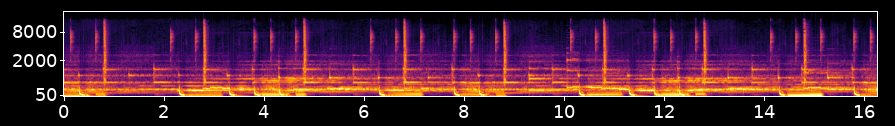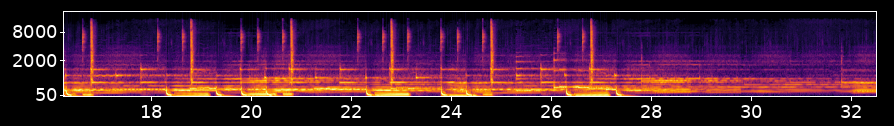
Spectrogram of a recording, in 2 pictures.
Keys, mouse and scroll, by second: 0.9 right click, 1.1 scroll down 1, 1.4 right click, 1.9 scroll up 1, 2.1 right click, 2.8 scroll down 1, 2.9 scroll up 1, 3.1 right click, 4.2-4.5 scroll up 1, 4.5 click, 5.8-6.4 scroll down 1, 6.4-7.3 scroll up 1, 7.3 click, 8.6-9.0 scroll down 1, 9.1-10.1 scroll up 2, 9.4 click, 10.1 click, 10.8 scroll down 1, 11.0-11.4 scroll up 1, 11.4 click, 13.3 scroll down 1, 13.4 scroll up 1, 13.6 right click, 14.3 scroll down 1, 14.4 scroll up 1, 14.7 right click, 15.1 scroll down 1, 15.2 scroll up 1, 15.4-17.7 right drag, 17.7 scroll up 1, 17.9 right click, 18.1 scroll down 1, 18.2 scroll up 1, 18.4 right click, 19.0 scroll down 1, 19.1-20.2 scroll up 1, 21.2 right click, 21.6 click, 24.3-26.2 right drag, 26.2 scroll up 1, 26.4 right click, 27.0 click, 28.9 scroll down 1, 29.0-29.7 scroll up 2, 29.1 right click, 29.7 click, 29.8 right click, 30.3 click, 30.4 scroll down 1, 30.5 scroll up 1, 30.6-32.5 right drag.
